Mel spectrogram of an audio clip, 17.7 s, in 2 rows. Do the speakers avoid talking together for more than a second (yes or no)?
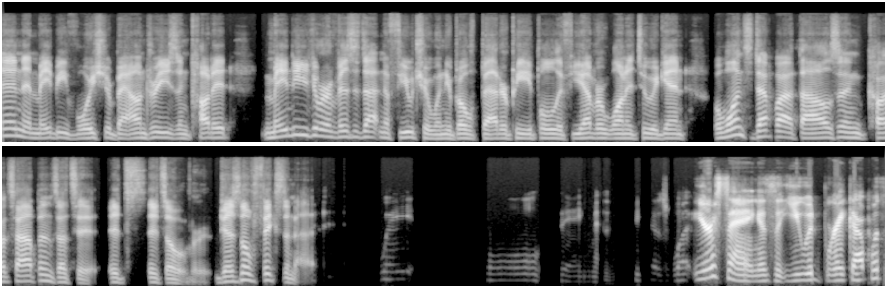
yes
